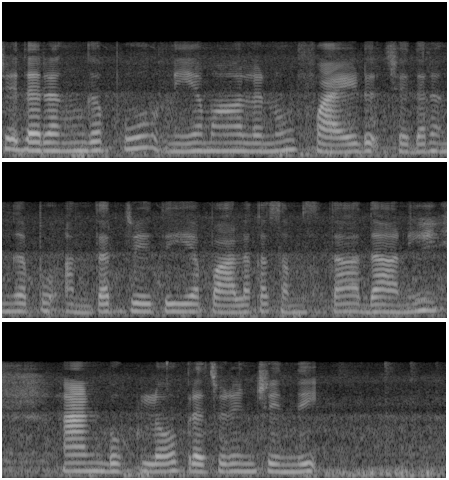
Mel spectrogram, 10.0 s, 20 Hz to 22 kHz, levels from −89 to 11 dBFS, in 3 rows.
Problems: constant background noise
